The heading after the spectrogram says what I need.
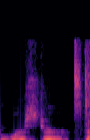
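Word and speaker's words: Worcester: Sometimes when you see how a word is spelled Yeah. you that letter is not necessarily pronounced and that's even more so more so in the UK you guys is it like leester and worester smittic I mean as a Canadian you come here and you're like smithwick and micious cuz I don't know that you're not supposed to pronounce those letters you have to grow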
